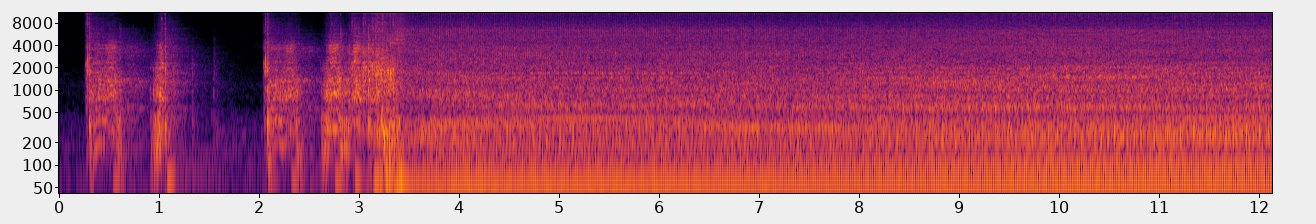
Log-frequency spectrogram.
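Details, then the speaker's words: Old Perkins 6354 tractor engine, run briefly with no coolant: a few uneven cranking bursts, then it fires at about three seconds and settles to an even, steady idle; normal start-up. "Sounds all right."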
